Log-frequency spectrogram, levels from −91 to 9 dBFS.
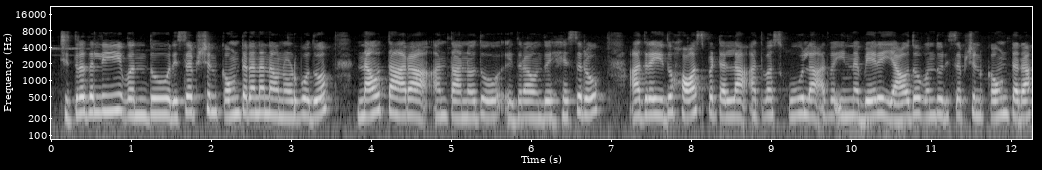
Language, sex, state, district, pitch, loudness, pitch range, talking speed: Kannada, female, Karnataka, Belgaum, 225 Hz, -16 LUFS, 210-240 Hz, 130 wpm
